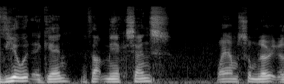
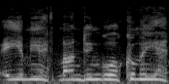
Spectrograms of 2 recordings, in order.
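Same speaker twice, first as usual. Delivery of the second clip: put-on shout in a man's manner, higher; 9 semitones higher, 4 dB quieter than usual. Retelling how a man called out on the way to a match: imitating a man shouting over. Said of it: "A bloke shouts over".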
